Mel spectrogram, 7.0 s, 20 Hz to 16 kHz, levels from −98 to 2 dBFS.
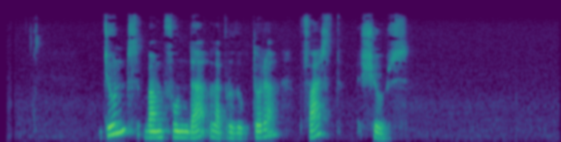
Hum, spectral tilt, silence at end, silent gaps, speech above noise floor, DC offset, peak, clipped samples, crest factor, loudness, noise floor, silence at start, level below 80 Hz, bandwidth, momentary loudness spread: none; -4.5 dB/octave; 1.95 s; none; 43 dB; under 0.1%; -10 dBFS; under 0.1%; 22 dB; -30 LUFS; -71 dBFS; 1.3 s; -86 dBFS; 11 kHz; 12 LU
